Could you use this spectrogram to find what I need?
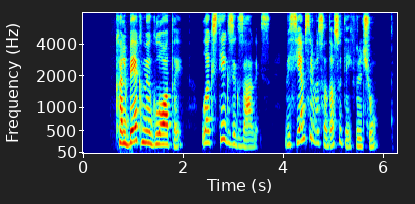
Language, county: Lithuanian, Šiauliai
